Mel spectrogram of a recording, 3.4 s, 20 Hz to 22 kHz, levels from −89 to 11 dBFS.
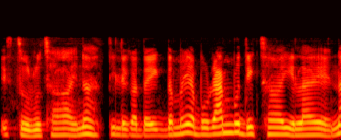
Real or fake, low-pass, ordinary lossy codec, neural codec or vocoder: real; 7.2 kHz; none; none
